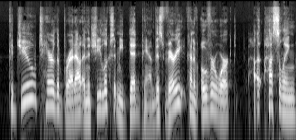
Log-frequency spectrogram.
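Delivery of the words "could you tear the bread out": timid, embarrassed, sheepish, small, pitched-up voice. Retelling ordering food at a counter: retelling a sheepish request. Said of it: "so I sheepishly asked".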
